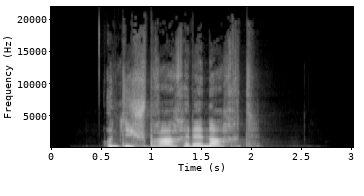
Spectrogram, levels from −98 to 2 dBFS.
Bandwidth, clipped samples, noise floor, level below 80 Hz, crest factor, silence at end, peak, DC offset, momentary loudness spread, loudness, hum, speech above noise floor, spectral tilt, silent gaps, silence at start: 19 kHz; under 0.1%; -77 dBFS; -42 dBFS; 22 dB; 0.95 s; -2 dBFS; under 0.1%; 17 LU; -21 LUFS; none; 57 dB; -5 dB/octave; none; 0.55 s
